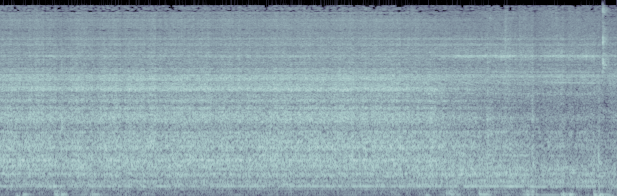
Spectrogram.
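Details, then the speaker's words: Worcester Bosch combi boiler after Nest thermostat wiring, heating just switched off: steady fan rush over a low hum, no knocks or whistles, as the boiler keeps overrunning normally, which is why mains power must stay connected. "I've just invested to turn off that's off but you might hear that the boiler you're still doing something so that's why it's important to have the mains power still connected to the boiler"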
